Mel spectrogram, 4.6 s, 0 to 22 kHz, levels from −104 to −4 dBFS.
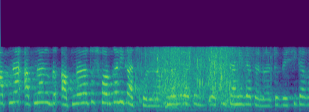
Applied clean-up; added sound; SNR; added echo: none; Water / Splash, splatter; 5 dB; reverberation time 1.3 s.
